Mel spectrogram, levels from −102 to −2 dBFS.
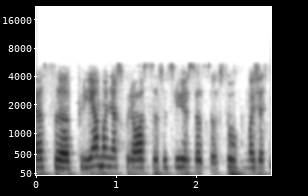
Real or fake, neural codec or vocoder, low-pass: real; none; 5.4 kHz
